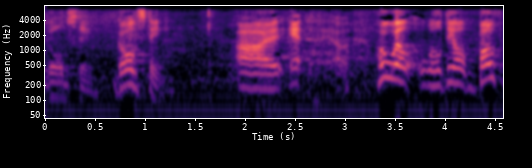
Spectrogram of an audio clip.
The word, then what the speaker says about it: Goldstein: I pronounce it Goldstein.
